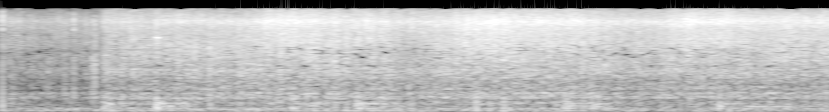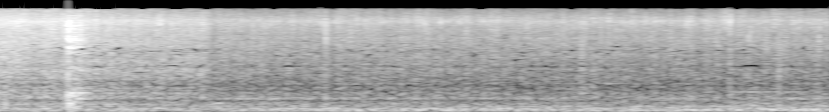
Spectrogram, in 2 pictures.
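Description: Ginger paste, turmeric and chili powder sizzle in hot oil for a Bengali-style singara filling. A steady, close frying hiss runs throughout with soft stirring and one brief clink midway.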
